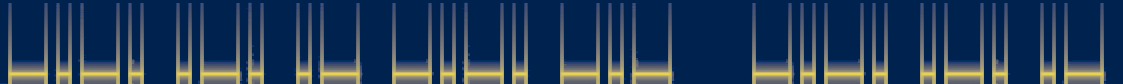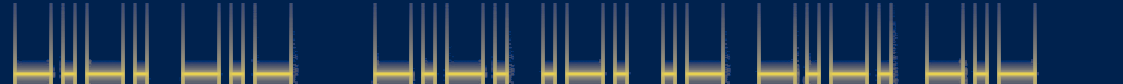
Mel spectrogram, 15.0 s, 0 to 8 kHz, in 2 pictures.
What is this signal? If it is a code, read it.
Morse code, heard as a keyed tone, about 16 wpm, 250 Hz. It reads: CRACK CRACK CRACK
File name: morse-training-15WPM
